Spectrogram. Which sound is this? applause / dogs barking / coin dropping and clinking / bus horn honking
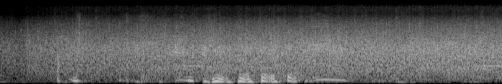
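applause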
